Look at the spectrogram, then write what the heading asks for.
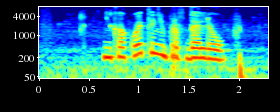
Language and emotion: Russian, neutral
